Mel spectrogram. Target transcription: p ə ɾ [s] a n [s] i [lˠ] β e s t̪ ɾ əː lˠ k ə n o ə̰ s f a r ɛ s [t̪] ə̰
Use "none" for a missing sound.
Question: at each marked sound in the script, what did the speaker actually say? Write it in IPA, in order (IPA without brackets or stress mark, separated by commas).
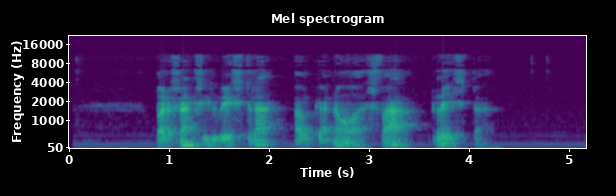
s, s, lˠ, t̪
